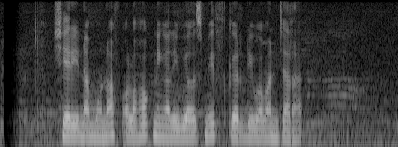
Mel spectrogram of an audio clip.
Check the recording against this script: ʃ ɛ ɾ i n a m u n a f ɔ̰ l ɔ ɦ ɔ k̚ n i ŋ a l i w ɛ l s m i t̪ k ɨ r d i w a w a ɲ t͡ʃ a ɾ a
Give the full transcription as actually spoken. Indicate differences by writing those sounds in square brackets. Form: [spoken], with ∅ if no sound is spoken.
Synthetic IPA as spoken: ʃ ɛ ɾ i n a m u n a f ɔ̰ l ɔ ɦ ɔ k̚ n i ŋ a l i w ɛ l s m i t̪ k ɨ r d i w a w a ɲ t͡ʃ a ɾ a

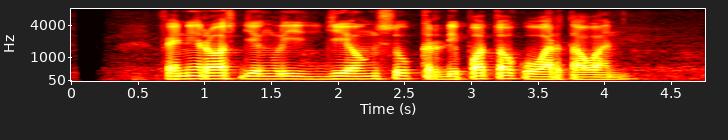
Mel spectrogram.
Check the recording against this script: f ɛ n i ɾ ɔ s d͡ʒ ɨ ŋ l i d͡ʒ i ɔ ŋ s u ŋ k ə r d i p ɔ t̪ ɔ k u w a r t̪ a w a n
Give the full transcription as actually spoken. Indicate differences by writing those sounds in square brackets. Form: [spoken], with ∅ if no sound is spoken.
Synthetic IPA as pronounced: f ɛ n i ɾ ɔ s d͡ʒ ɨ ŋ l i d͡ʒ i ɔ ŋ s u [∅] k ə r d i p ɔ t̪ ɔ k u w a r t̪ a w a n

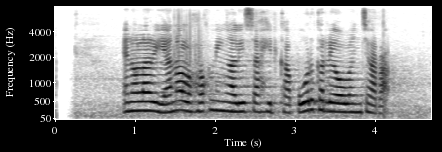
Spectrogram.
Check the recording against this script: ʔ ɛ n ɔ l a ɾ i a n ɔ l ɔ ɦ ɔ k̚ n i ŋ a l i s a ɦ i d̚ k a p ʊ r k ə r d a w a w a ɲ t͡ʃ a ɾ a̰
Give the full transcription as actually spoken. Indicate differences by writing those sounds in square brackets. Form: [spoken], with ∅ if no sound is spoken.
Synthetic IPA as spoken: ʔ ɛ n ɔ l a ɾ i a n ɔ l ɔ ɦ ɔ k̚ n i ŋ a l i s a ɦ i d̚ k a p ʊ r k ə r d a w a w a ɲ t͡ʃ a ɾ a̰

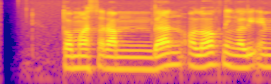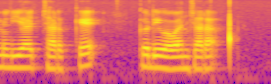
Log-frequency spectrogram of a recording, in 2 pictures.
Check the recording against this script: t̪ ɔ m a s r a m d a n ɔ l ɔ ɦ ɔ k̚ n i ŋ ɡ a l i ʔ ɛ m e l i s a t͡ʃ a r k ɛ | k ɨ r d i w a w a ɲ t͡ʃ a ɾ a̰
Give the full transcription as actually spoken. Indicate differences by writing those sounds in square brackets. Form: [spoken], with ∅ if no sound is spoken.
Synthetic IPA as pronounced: t̪ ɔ m a s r a m d a n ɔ l ɔ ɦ ɔ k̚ n i ŋ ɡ a l i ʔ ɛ m [i] l i [∅] a t͡ʃ a r k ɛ | k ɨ r d i w a w a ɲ t͡ʃ a ɾ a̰

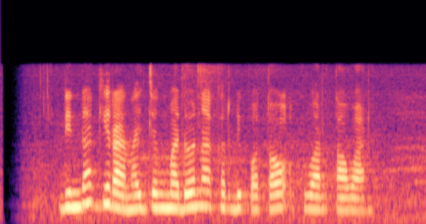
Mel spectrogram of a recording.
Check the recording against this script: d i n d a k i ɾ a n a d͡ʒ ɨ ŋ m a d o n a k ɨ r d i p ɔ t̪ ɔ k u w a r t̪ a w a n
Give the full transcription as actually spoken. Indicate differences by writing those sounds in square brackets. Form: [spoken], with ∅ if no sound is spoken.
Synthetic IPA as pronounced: d i n d a k i ɾ a n a d͡ʒ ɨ ŋ m a d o n a k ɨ r d i p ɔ t̪ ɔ k u w a r t̪ a w a n

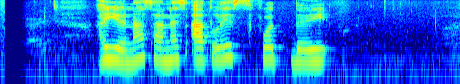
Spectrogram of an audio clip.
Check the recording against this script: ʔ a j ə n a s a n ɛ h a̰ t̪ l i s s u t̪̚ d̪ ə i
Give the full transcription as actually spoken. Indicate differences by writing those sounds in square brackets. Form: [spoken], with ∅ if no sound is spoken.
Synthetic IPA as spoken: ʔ a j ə n a s a n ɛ [s] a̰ t̪ l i s [f] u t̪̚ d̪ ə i

